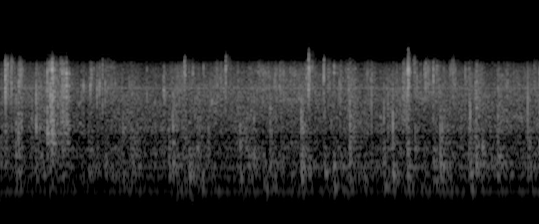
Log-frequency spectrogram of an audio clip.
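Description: Steady hiss of a vintage film soundtrack, with scattered clicks and crackles and a brief louder sound about a second in.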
